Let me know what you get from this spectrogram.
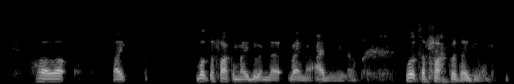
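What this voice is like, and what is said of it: Welsh accent. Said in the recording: “I'm from Wales. ... I love the Wales accent.”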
